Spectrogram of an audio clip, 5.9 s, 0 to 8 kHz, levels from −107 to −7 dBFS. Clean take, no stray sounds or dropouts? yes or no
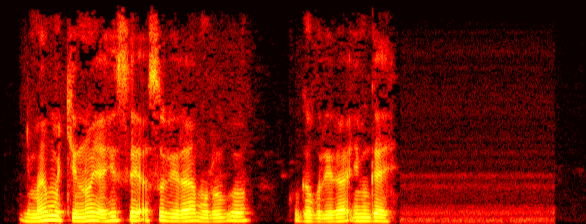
yes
